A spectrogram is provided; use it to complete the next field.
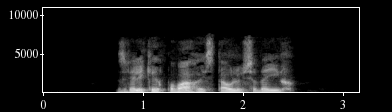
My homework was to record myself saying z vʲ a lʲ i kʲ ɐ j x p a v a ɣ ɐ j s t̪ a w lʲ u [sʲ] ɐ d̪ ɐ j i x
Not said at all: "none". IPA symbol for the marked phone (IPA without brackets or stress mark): sʲ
